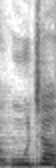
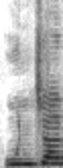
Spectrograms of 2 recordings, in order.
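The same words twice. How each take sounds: First: ऊंचा with nasal oo, no full n; light nasal vowel opening ऊंचा; nasalised vowel. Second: ऊंचा with a full n before ch; firm n inside ऊंचा; full n sound. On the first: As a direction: say ऊंचा as oo-chaa through the nose. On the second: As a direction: say ऊंचा as oon-chaa. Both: Shown as a demonstration. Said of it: "यहाँ चंद्रबिंदु लगेगा".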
